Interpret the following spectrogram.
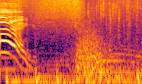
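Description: A short questioning "mmh?" whose pitch rises and then falls, over background music. From about a second in, a rushing noise as cartoon flames flare up under the ironing board where a hot iron was left.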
